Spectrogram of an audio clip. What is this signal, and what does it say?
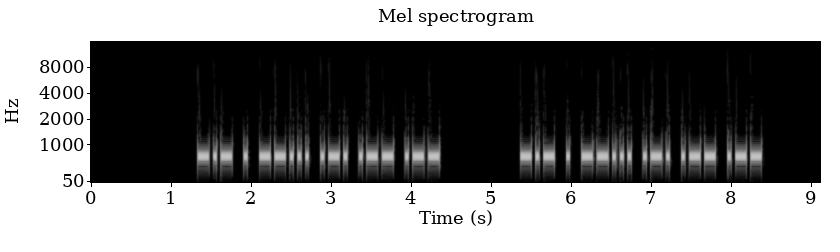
Morse code, heard as a keyed tone, about 25 wpm, 700 Hz. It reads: KE7RWW KE7RWW
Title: USA Call Signs - 6 Characters - Repeated 2x - 25wpm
